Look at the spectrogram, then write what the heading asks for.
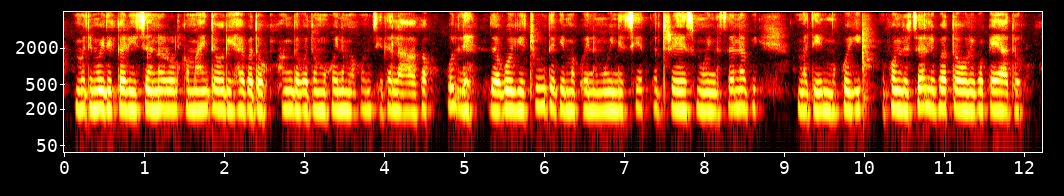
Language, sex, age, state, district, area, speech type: Manipuri, female, 30-45, Manipur, Bishnupur, rural, spontaneous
